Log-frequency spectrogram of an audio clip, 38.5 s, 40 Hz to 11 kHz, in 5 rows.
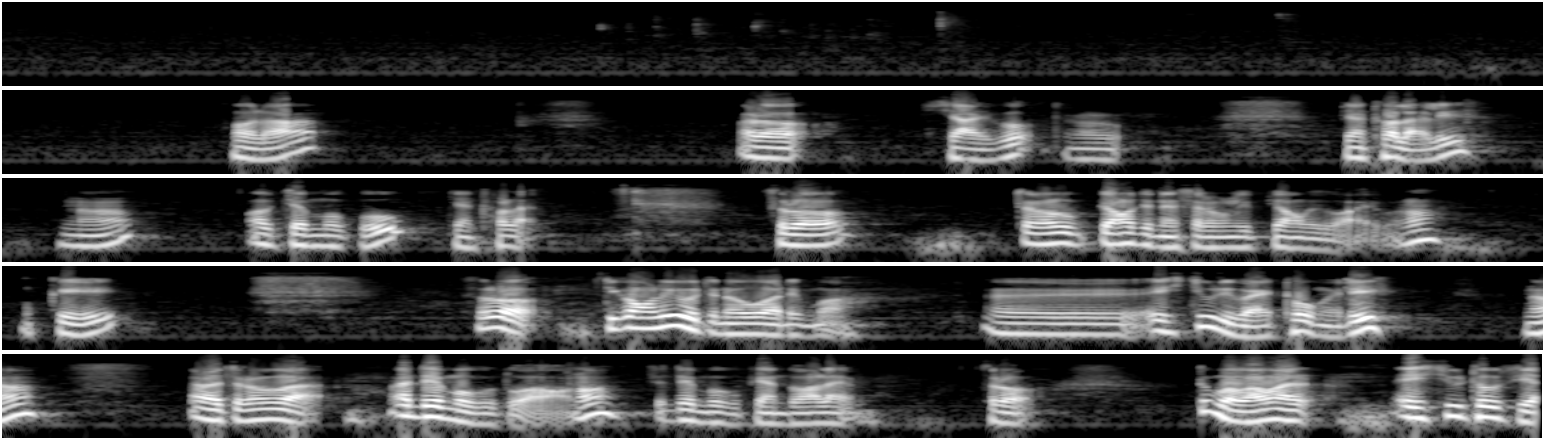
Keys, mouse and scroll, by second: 0.7 space, 1.0 a, 3.3-4.8 typing, 6.5-7.6 scroll down 3, 8.3-13.6 shift+middle drag, 15.1 Tab, 16.3-17.5 middle drag, 17.5-18.2 scroll up 1, 18.2-22.4 shift+middle drag, 22.8-23.3 scroll up 2, 23.3-24.7 shift+middle drag, 24.7-25.2 scroll down 1, 25.2-33.7 shift+middle drag, 33.7 Tab, 34.7-37.9 middle drag.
